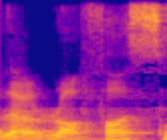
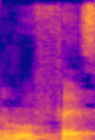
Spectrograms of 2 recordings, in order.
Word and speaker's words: Rufus: I used to read "Raafaas" before. But after I searched, I found that Rufus is correct.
